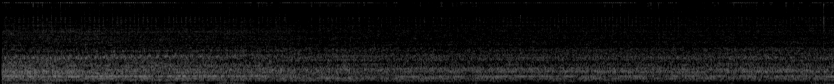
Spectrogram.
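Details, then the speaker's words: Steady rough grinding with a knock about four times a second from a running device: the bottom bearing sits in the groove of the other bearing so the balls touch. Bearing grinding noise. "Yeah, it's loud, but that's just because this bearing on the bottom is uh in the groove of the other bearing. So, it's like the balls are are touching. Got it. So it's just like you're grinding."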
